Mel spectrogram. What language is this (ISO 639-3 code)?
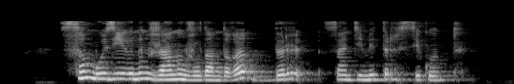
kaz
